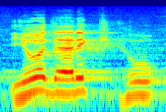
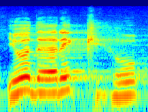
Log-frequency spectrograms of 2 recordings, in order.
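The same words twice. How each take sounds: No difference in how they are said.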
